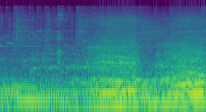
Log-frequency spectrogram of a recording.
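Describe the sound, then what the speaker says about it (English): Motorcycles on a street just outside a room pass by with rising engine drone and revving, growing louder toward the end, heard through the window as a continuous buzz. "sorry for those motorcycle noises."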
